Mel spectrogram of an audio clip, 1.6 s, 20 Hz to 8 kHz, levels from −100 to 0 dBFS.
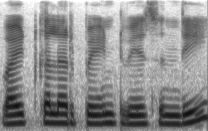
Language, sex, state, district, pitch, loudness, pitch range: Telugu, female, Andhra Pradesh, Chittoor, 205 Hz, -13 LUFS, 195-210 Hz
